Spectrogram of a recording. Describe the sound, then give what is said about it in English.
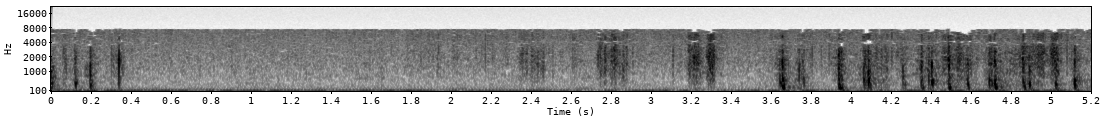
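Horses' hooves clip-clop as riders travel after dark, a short distance from a small cattle town, in a steady, uneven rhythm, sparse at first and then quicker and louder toward the end, over a low background rumble with no voices. “Boy and the boys are riding into an experience right now”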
